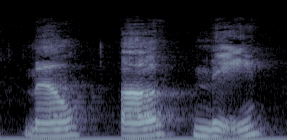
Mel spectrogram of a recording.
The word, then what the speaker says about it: Melanie: she says hi friends my name is Melanie pronounced Mel a me I would just like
